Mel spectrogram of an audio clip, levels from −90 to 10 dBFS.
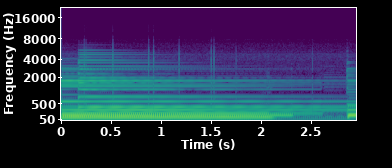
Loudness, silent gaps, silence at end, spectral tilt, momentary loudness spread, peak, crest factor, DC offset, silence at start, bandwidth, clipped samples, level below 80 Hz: -19 LUFS; none; 0 s; -10 dB/octave; 13 LU; -6 dBFS; 12 dB; under 0.1%; 0 s; 5.8 kHz; under 0.1%; -46 dBFS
